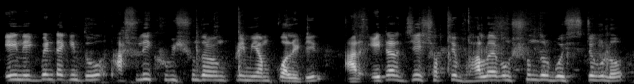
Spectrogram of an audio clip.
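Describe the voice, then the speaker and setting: A man with a Bangladeshi accent and a notably high-pitched voice presents a product for an online shop. He delivers an informal sales pitch, explaining features and often restating them in other words. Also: fast, a bit bright, slight background noise.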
